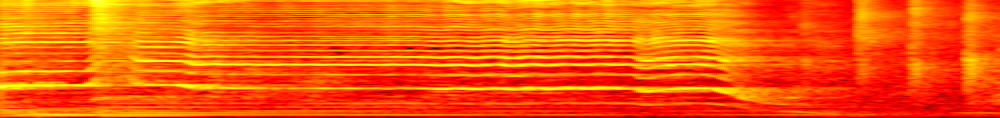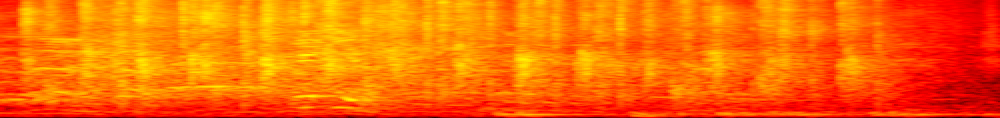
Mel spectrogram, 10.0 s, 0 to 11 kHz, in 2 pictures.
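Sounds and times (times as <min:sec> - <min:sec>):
audience applauding: 0:04.2 - 0:10.0.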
